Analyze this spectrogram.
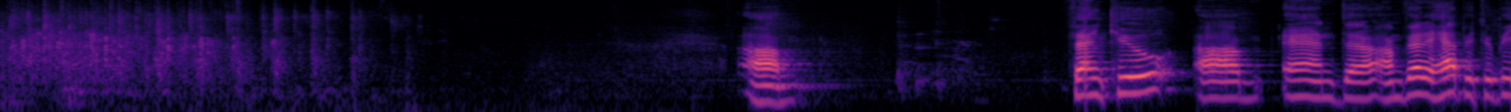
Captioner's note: applause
